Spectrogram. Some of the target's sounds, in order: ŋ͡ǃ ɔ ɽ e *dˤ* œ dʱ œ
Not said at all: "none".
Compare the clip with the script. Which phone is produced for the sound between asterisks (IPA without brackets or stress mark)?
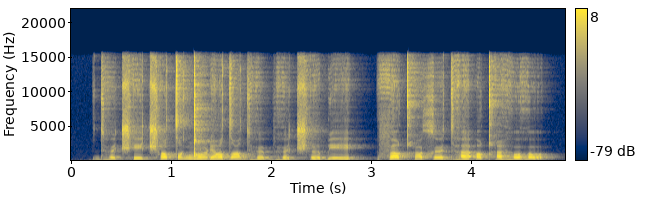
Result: dˤ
